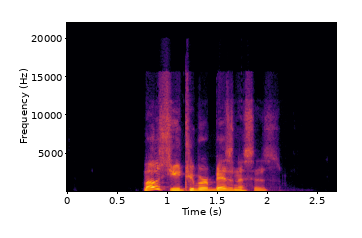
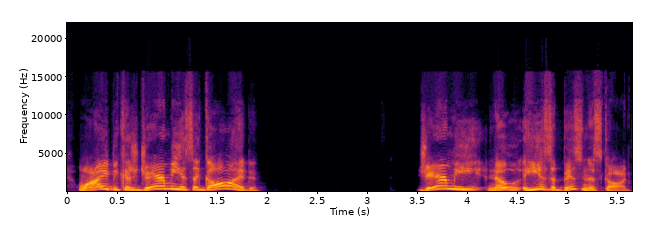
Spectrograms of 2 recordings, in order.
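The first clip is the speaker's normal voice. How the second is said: sarcastic praise; 11 semitones higher than usual. Retold or imitated. Mock praise of Jeremy.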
